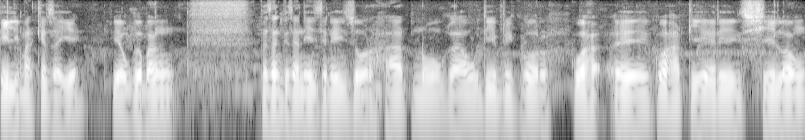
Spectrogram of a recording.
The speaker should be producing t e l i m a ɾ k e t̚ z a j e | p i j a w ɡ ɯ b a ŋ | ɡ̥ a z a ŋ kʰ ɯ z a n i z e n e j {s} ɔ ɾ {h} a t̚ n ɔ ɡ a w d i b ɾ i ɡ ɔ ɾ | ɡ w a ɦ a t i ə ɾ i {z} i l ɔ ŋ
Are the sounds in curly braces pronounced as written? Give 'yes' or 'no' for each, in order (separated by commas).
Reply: no, yes, no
